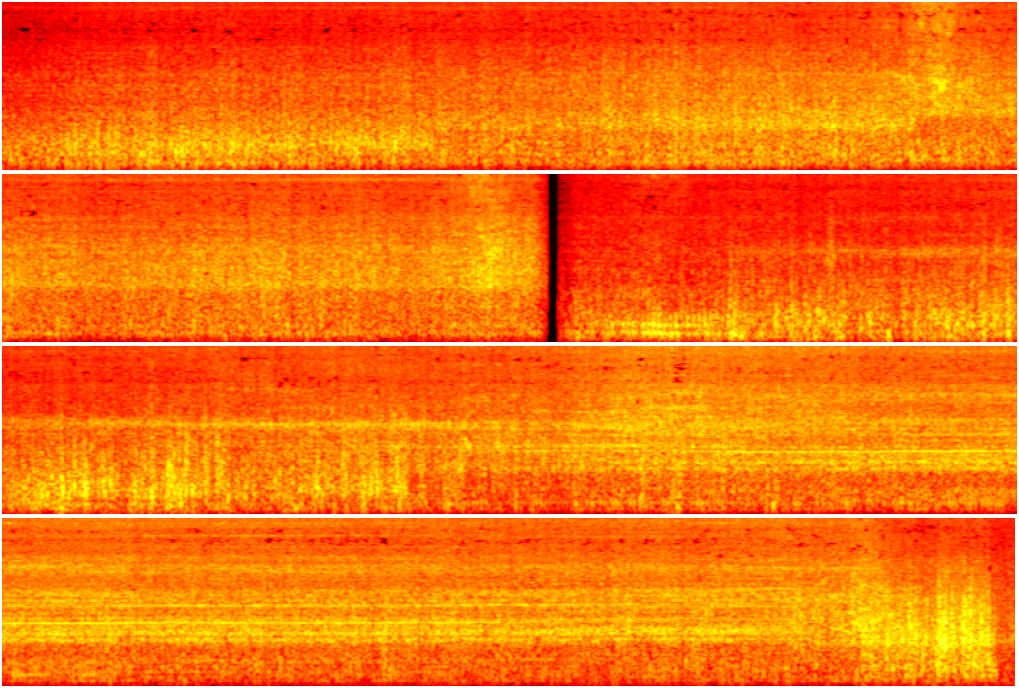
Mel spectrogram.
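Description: Wind rushing over the microphone of a moving motorcycle, with the engine running underneath; the sound drops out suddenly for a moment about twelve seconds in.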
